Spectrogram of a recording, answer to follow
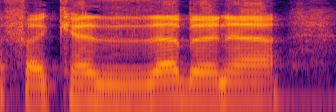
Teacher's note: The thal, nice and smooth, you have to hear it. It's a voiced letter.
